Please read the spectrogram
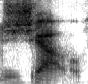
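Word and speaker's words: João: That would be Yao Felix, who plays for Benfica, and he is one heck of a talent. – I think it's pronounced Zhao Felix.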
